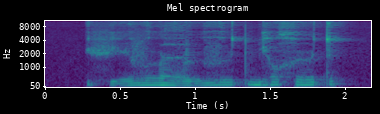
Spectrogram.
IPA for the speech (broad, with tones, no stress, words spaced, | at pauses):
fʲe˩˧ vɵ˧ʕʉ˩˧vʉ˦˥t bʲɔ˦˥xø˦˥t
